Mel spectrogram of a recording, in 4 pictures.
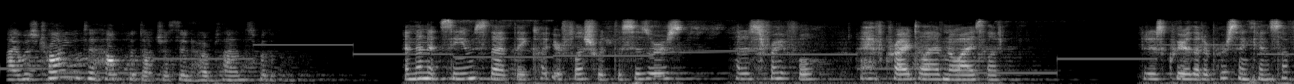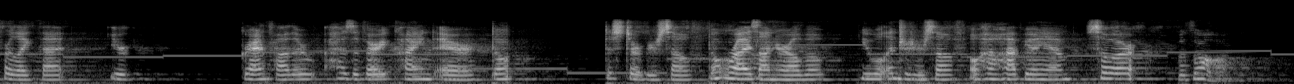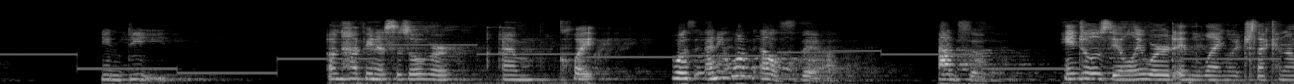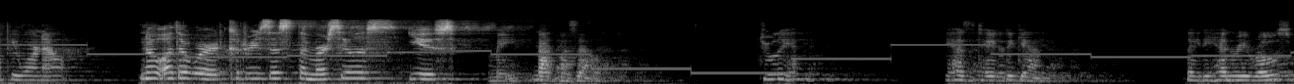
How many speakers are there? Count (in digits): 2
